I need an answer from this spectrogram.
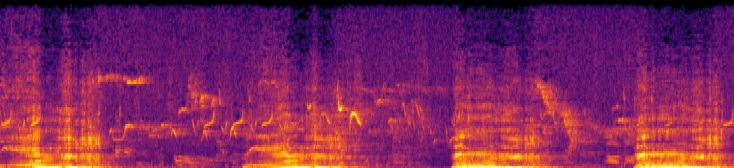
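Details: Lion roaring in long, downward-sliding moans about two seconds each, four bouts in all, with faint high chirps or whistles in the background between roars.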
